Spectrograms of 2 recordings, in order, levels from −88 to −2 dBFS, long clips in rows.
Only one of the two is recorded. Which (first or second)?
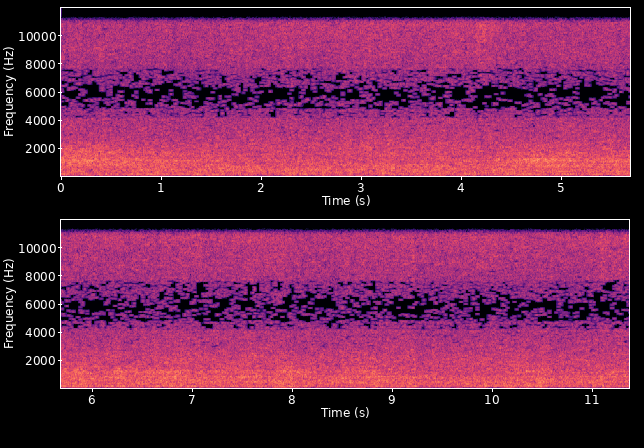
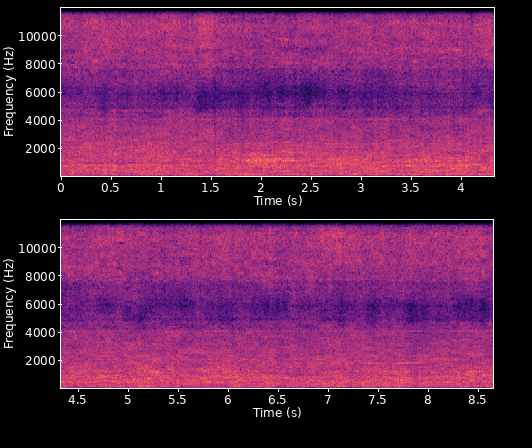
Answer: first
